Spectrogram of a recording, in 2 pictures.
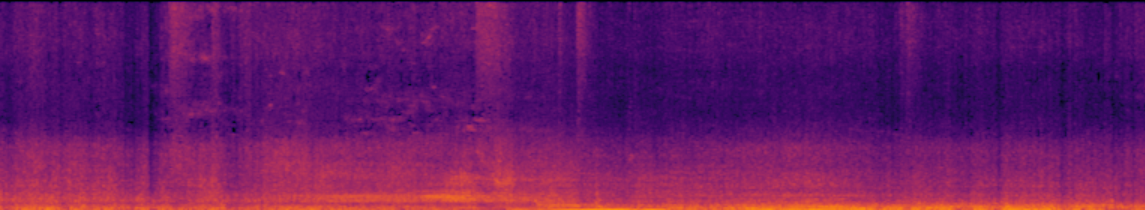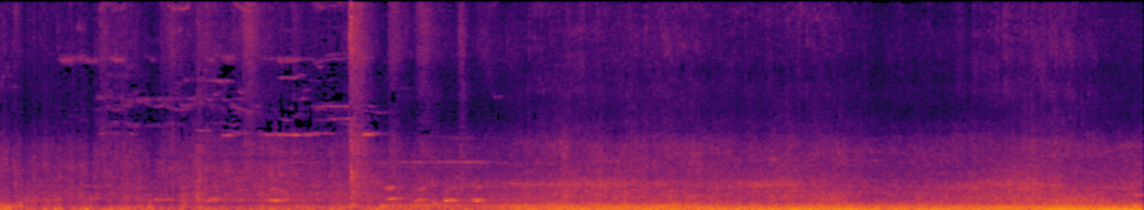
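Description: City feeder bus heard from inside as it drives along: the engine is running and there is steady road noise, with the low engine note coming and going. A single sharp click comes about twenty seconds in.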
